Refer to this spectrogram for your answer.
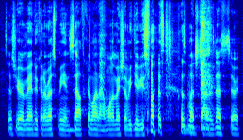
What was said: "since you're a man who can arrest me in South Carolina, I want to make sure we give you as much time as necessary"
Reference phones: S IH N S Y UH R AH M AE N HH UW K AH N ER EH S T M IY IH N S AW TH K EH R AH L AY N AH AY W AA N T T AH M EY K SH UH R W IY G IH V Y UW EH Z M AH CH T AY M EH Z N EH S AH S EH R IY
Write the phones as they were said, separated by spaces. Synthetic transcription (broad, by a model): S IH N S Y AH R AH M AE N HH UW K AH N ER EH S T M IY IH N S AW TH K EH R L AY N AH AY W AA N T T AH M EY K SH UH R W IY G IH V Y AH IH Z M AH CH T AY M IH Z N EH S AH S EH R IY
